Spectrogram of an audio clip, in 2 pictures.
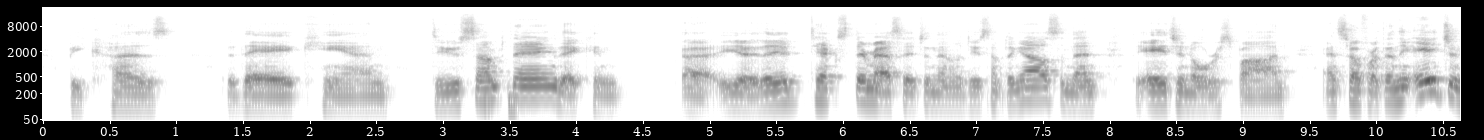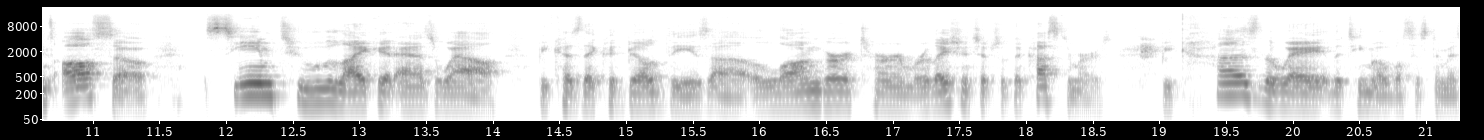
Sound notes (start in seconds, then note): none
